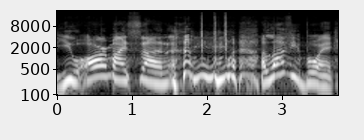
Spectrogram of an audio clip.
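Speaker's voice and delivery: slow, high, laughing declaration; a father proud of his son, slow and laughing. Retold or imitated. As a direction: beam with pride through laughter.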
